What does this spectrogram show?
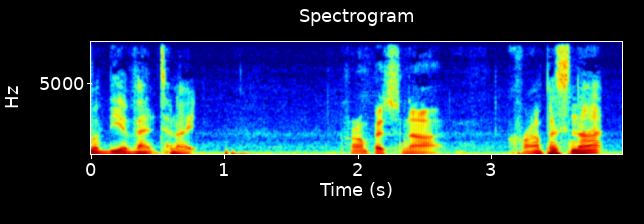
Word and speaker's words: Krampusnacht: Krampusnacht. Krampusnacht? Krampusnacht.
